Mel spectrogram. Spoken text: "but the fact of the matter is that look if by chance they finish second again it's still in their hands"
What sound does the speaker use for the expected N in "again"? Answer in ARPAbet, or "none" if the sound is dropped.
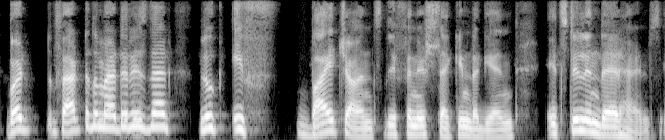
N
